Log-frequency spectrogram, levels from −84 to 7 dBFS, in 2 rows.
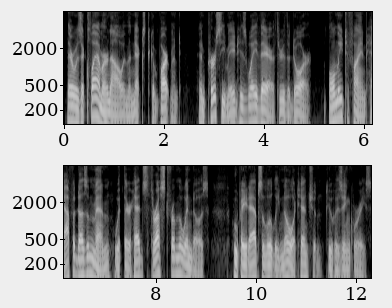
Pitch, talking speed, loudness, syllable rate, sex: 95 Hz, 195 wpm, -19 LUFS, 5.2 syllables/s, male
